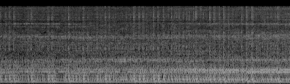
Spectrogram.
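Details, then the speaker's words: Losi XXL nitro engine at high revs: a rough, uneven metallic clanking that got worse once warm, with compression worsening. Owner suspects the rod hitting the crankcase or wear, and thinks it needs a rebuild. "yeah the sound is weird I know it sounds like some kind of metal metal clanking it's possible that like the rod inside is hitting the side of the crankcase or like something is worn"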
